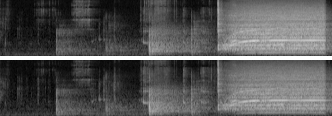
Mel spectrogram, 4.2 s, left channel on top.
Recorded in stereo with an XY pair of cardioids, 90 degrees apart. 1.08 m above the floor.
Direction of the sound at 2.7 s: 40° left.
